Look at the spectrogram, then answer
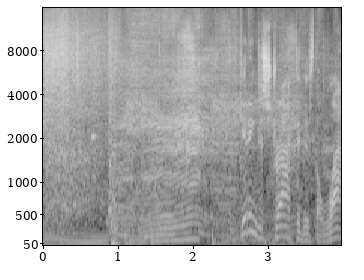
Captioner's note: truck crashing; bike buzzing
